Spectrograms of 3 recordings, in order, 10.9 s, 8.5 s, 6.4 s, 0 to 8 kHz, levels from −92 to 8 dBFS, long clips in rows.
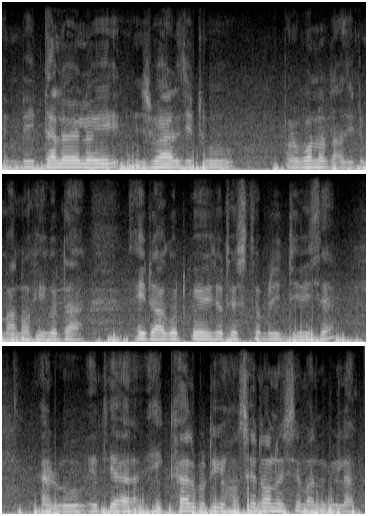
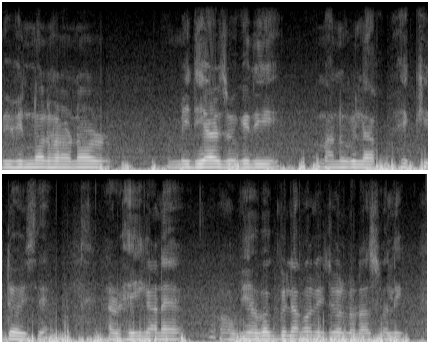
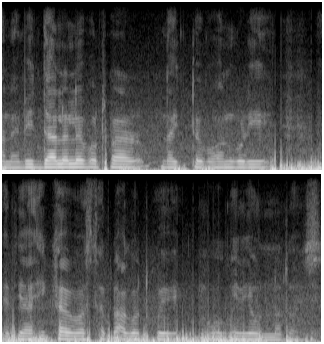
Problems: none marked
